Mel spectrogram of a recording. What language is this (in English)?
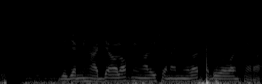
Sundanese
